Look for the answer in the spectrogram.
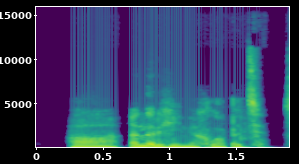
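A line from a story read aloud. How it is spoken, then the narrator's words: Cheerful. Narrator (Ukrainian): сказав містер Тейт, весело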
